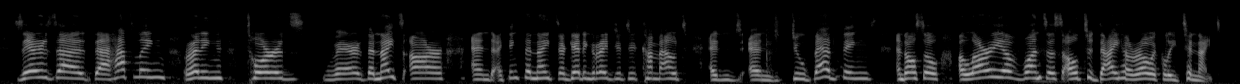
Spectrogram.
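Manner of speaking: loud voice called up and out, projected. A game character pokes her head out, calling to everyone still inside: shouting. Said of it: "She's just going to shout it".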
